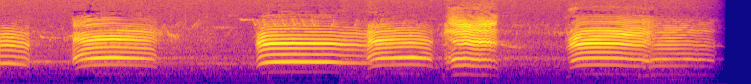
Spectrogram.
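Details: Five bleats from a sheep, each a quavering, nasal cry of about half a second to a second, separated by short gaps, with a quiet background.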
